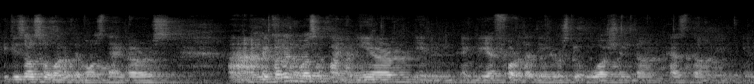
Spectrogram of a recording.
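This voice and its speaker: A man making the formal introduction at a graduation, his flat delivery echoing around a big venue over faint noise. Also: low-pitched. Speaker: university department chair introducing a graduation speaker. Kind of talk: ceremony introduction speech. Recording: echoey hall, distant mic, faint noise.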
